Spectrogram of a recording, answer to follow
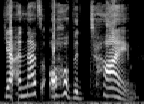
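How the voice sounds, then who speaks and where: Lady doing a whiny indignant little girl from a storybook, high n snappy, swoopy pitch. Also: expressive, takes it slowly, bright, forceful tone, full character voice. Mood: annoyed. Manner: whining, snappy, exclaiming.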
